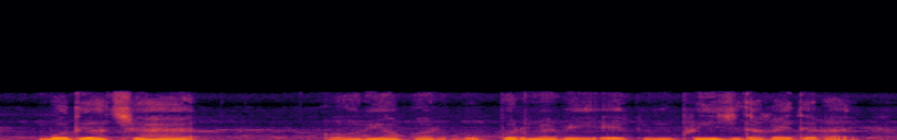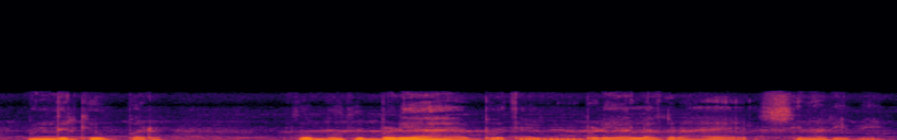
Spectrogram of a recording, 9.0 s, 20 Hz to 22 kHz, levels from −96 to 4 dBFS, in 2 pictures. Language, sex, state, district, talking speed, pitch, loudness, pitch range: Hindi, male, Jharkhand, Jamtara, 205 wpm, 105 Hz, -31 LUFS, 95-115 Hz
